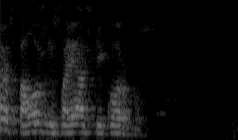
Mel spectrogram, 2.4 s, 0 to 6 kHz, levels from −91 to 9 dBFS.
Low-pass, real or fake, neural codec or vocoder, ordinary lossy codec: 5.4 kHz; real; none; Opus, 24 kbps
